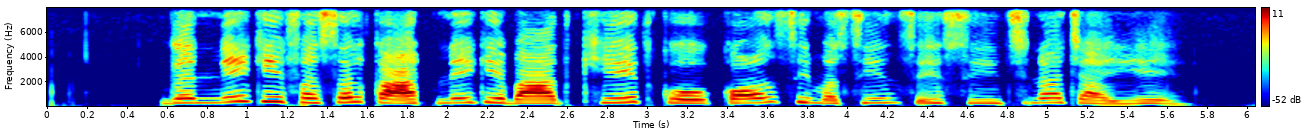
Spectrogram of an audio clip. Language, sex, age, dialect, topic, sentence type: Hindi, male, 25-30, Hindustani Malvi Khadi Boli, agriculture, question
